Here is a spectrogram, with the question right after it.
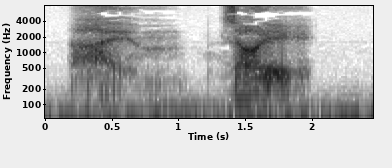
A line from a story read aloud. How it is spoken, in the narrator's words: whispered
